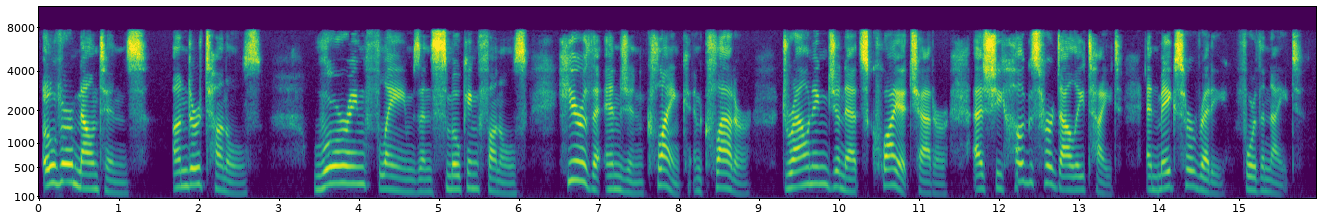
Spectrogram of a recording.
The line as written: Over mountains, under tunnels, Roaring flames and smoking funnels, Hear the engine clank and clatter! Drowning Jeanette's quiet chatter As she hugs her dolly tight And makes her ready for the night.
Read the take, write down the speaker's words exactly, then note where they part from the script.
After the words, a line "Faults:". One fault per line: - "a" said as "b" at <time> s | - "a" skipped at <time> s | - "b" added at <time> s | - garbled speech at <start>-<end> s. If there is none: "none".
Over mountains, under tunnels, Roaring flames and smoking funnels, Hear the engine clank and clatter! Drowning Jeanette's quiet chatter As she hugs her dolly tight And makes her ready for the night.
Faults:
none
